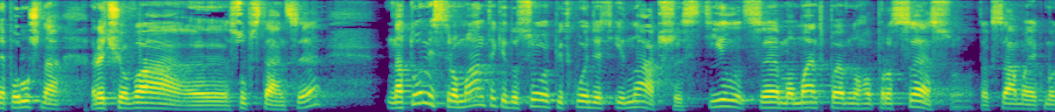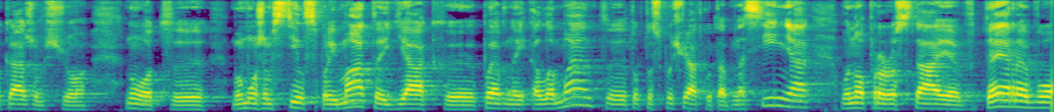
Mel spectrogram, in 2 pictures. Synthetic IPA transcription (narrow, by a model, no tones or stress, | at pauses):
nepɔɾuʃnɐɾet͡ʃɔʋɑ | sʊbst̪ɑnʲt͡sʲijɐ | nɐt̪ɔmʲisʲtʲrɔmɑnt̪ɪkɪd̪ɔt͡sʲɔɦɔpʲid̪xɔdʲɐtʲinɑkʃɛsʲtʲilˠt̪sɛmɔmɛnt̪pɛwnɔɦɔpɾɔt̪sɛsʊ̰t̪ɑksɑmɔjɐkmɪkɑʒemʃt͡ʃɔ | nuɔt̪ | mɪmɔʒemsʲtʲilˠspɾɪjmɑt̪ɪjɐkpɛwnɪjelˠemɛnt̪t̪ɔp̚t̪ɔspɔt͡ʃɑt̪̚kʊt̪ɑbnɐsʲinʲːɐ | ʋɔnɔpɾɔɾɔst̪ɑjɛwd̪ɛɾeʋɔ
